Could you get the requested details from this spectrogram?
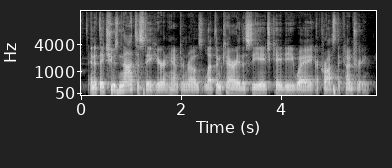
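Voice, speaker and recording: Vocal fry runs through a man's fairly low voice as he speaks at a moderate pace with lively intonation and hardly any pauses. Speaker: hospital executive. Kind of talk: ceremony speech. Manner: loud.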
